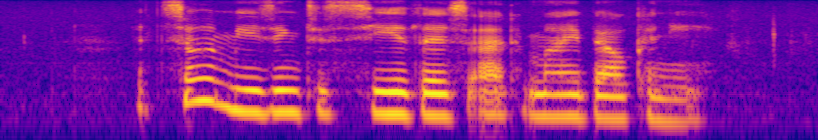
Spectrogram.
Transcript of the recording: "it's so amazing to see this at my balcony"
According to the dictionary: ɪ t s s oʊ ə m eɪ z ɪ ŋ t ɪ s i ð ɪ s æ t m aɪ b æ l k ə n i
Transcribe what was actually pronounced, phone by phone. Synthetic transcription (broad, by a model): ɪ t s s oʊ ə m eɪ z ɪ ŋ t ɪ s i ð ɪ s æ t m aɪ b æ l k ə n i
